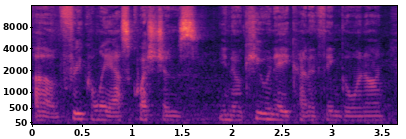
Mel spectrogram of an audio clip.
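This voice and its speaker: A hoarse woman giving a slow, halting update to her viewers from a hospital room. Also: rumbling low, fairly even intonation. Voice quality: slow, halting speech with many fillers. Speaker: vlogger giving a health update. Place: hospital rehab room with an air conditioning fan. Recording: noisy room with fan hum. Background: air conditioning fan.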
